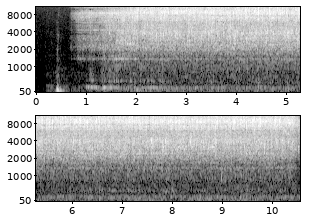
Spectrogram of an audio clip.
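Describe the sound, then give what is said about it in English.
A faint knock as the bath taps open, then water gushes out in a steady, hissing rush, run to a pleasant, even temperature, unbroken to the end. No one speaks. “Carrie ran the water to a pleasant, even temperature.”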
